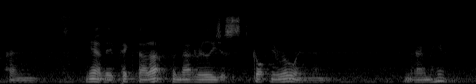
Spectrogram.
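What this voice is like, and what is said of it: Scottish accent. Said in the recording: “you might be able to tell from my accent, I'm from Scotland”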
